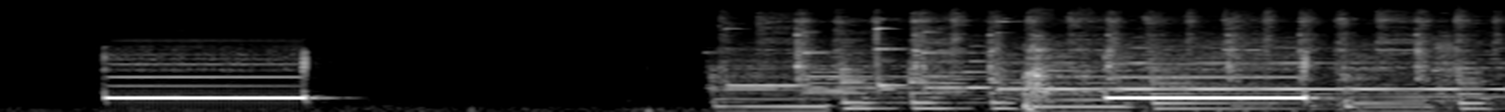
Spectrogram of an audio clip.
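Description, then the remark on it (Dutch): A single long burst of a phone's ringback tone, steady and electronic, followed by a pause and then tinny hold music playing through the line. “Hij gaat over.”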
